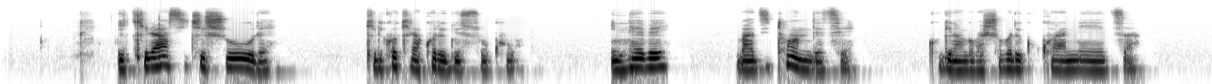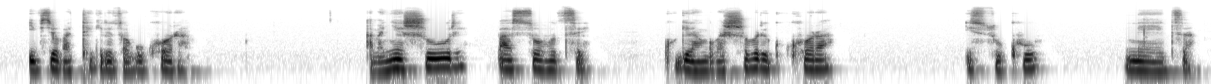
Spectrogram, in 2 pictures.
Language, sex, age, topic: Rundi, male, 25-35, education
